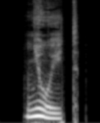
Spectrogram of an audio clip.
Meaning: 1. to stretch, to extend, to lengthen, to prolong 2. to roll out (when baking) 3. to stretch (the muscles or limb, as in exercising)
- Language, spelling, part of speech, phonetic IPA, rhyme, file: Hungarian, nyújt, verb, [ˈɲuːjt], -uːjt, Hu-nyújt.ogg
